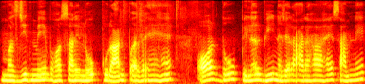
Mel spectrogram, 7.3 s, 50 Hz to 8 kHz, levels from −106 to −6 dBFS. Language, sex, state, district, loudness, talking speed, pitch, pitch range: Hindi, female, Jharkhand, Ranchi, -20 LUFS, 150 wpm, 190 Hz, 180-200 Hz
